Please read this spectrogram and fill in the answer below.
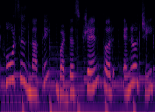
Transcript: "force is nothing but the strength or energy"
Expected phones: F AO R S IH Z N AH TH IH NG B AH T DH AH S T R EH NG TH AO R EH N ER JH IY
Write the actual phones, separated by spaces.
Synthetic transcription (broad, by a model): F AO R S IH Z N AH T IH NG B AH T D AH S T R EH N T AO R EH N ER JH IY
